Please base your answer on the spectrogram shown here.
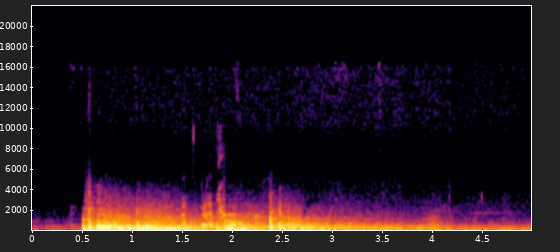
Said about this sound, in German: ihr hört im Hintergrund Geböller, das liegt daran, dass der 31.12. ja auch, auch Dieses Jahr auf Silvester fällt.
